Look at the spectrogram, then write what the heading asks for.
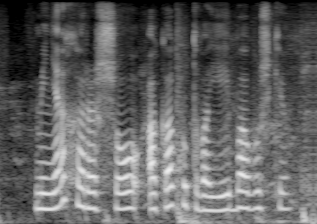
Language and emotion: Russian, neutral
